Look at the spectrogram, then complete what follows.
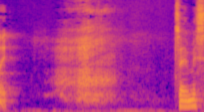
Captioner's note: giggles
